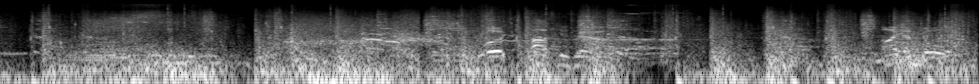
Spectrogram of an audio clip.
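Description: Magic spells crackle and blast during a fight.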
